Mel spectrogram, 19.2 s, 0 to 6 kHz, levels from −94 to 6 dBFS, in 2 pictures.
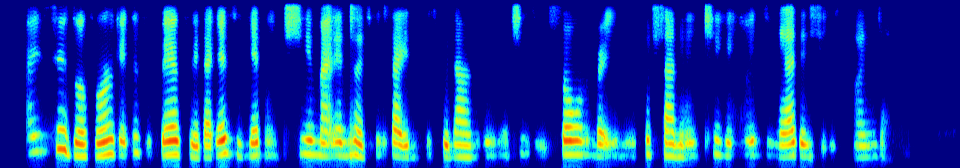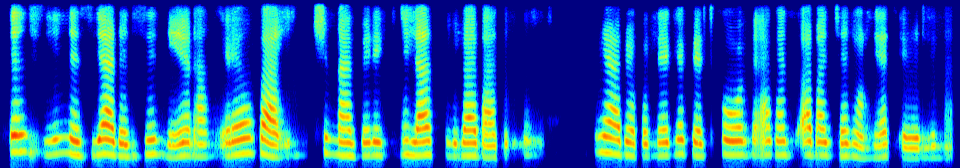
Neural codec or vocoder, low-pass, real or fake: codec, 24 kHz, 0.9 kbps, WavTokenizer, large speech release; 5.4 kHz; fake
